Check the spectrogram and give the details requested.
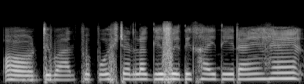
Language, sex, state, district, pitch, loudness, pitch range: Hindi, female, Uttar Pradesh, Jalaun, 240 Hz, -16 LUFS, 220-245 Hz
